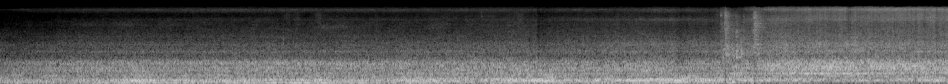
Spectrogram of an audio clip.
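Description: Running noise of a moving SNCF Corail passenger coach heard from inside: a steady rumble of wheels on the rails. A couple of sharp clicks come about seven seconds in, and the noise then gets brighter and a little louder toward the coach's end doors.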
